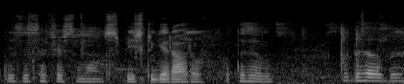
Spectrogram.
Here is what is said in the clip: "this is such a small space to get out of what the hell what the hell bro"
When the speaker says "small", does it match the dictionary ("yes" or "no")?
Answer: no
